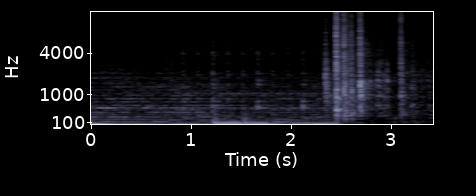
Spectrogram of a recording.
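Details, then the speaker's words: Tandy Optimus DCT-2000 DCC player after recapping the read/R and audio boards and fixing broken connections: a steady low whir for about a second before clicking mechanism noises; the board spins the motor as if no cassette is inserted, though one is; cause undetermined. "you can hear this whirling sound this is indicating a problem with this board again totally unique to only this player"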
